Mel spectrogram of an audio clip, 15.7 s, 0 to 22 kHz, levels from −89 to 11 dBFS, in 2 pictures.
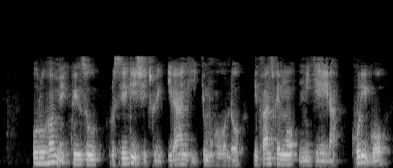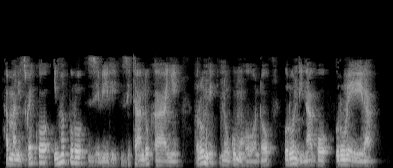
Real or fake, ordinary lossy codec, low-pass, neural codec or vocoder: real; AAC, 24 kbps; 5.4 kHz; none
